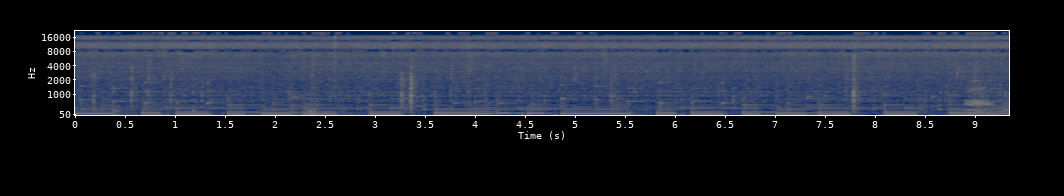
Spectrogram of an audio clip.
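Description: Bacon sizzles in a frying pan as part of a French meal, a steady, close hiss that runs unbroken throughout, with a low rhythmic hum underneath.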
